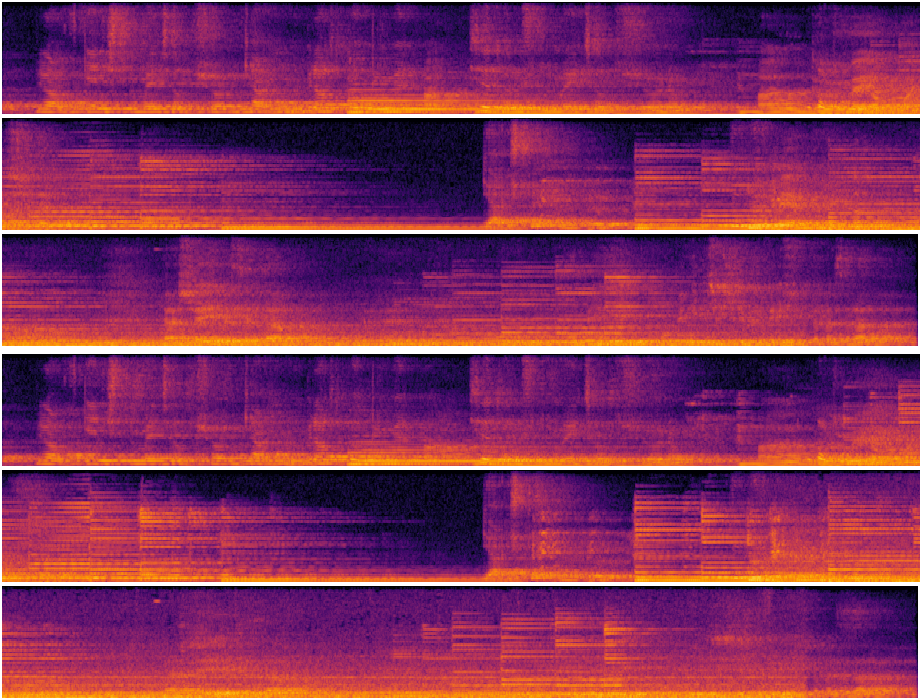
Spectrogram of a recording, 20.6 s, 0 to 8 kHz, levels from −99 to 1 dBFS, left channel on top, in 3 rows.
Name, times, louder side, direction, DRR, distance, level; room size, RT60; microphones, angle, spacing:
voice 1, 0.3-3.1 3.5-5.1 6.5-6.6 10.5-11.1 12.3-12.7, equal, ahead, -3 dB, 3.3 m, -25 dB
sound 1, 2.6-5.1, equal, 50° left, 6.0 m, -27 dB
sound 2, 3.5-11.3 11.6-18.5, right 2 dB, 75° right, 1.8 m, -25 dB
voice 2, 5.7-7.3 11.0-11.4 12.5-13.4 13.7-15.9 16.5-17.2 17.5-20.5, left 1 dB, 70° left, -3 dB, 6.2 m, -26 dB
sound 3, 12.5-19.8, right 3 dB, 50° right, 0.6 m, -25 dB
29.5 x 18.5 x 9.4 m, 2.4 s
head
